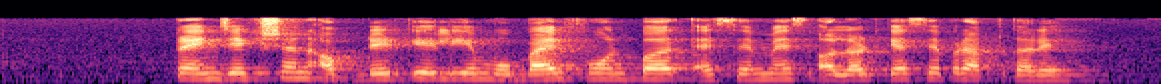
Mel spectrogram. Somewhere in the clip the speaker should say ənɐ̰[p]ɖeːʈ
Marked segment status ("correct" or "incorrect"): correct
